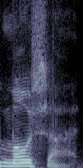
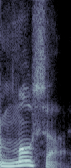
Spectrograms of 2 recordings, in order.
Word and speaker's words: Mossad: How we love Mosad or Mossad depending upon how you pronounce it.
